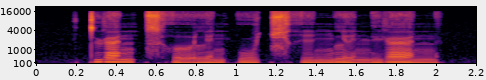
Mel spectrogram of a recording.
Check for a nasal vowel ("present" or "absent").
absent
